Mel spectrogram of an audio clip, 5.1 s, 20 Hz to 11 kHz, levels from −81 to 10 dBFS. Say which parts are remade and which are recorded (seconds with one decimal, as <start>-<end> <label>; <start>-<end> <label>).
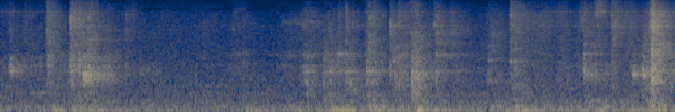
0.0-0.8 remade; 0.8-2.6 recorded; 2.6-3.5 remade; 3.5-4.1 recorded; 4.1-5.1 remade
